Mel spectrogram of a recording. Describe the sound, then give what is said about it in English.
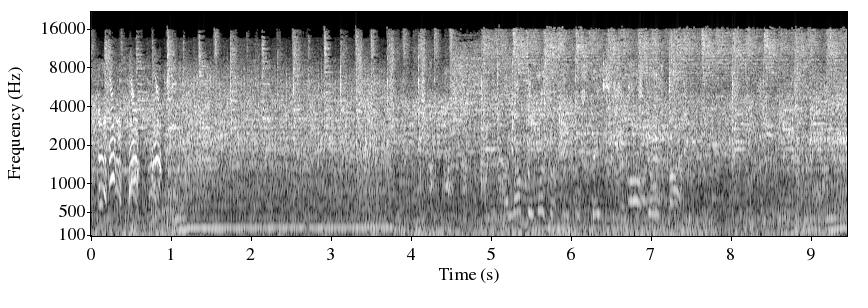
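A powerful car engine roars loudly and steadily, its pitch climbing and dropping as it revs while driving, with voices faintly audible beneath the engine noise. “I mean, I've been in some powerful cars in my time. Anything from Bugattis to you name it. But this thing is sick.”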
